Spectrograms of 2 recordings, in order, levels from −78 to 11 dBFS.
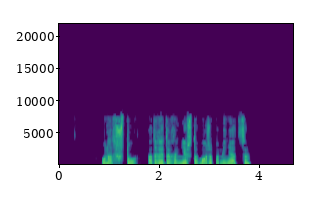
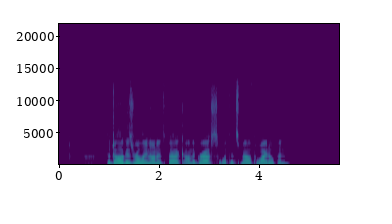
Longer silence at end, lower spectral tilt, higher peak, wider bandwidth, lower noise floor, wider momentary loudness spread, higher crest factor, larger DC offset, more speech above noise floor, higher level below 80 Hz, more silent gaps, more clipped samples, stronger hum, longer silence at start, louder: second, 0.85 s vs 1.05 s; second, -4.5 dB/octave vs -7 dB/octave; first, -2 dBFS vs -20 dBFS; second, 8.2 kHz vs 13 kHz; second, -86 dBFS vs -90 dBFS; second, 6 LU vs 13 LU; about the same, 16 dB vs 20 dB; neither; first, 71 dB vs 51 dB; about the same, -58 dBFS vs -58 dBFS; neither; neither; neither; about the same, 0.85 s vs 0.95 s; first, -16 LUFS vs -39 LUFS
